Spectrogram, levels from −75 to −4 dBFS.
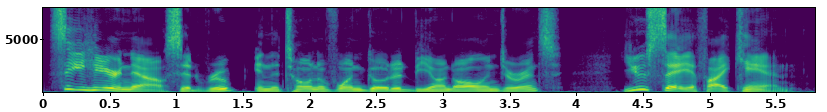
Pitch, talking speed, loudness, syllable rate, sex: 135 Hz, 195 wpm, -17 LUFS, 5.0 syllables/s, male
